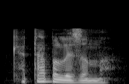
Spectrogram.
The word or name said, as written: catabolism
